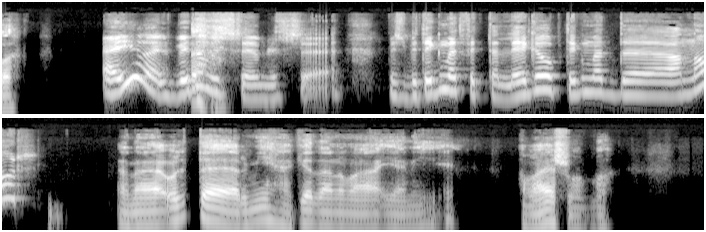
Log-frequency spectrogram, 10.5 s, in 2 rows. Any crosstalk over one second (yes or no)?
no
